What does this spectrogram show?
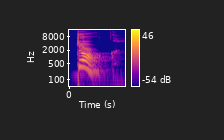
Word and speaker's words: talk: are g and h similarly in talk the silent alphabet is l very good now let's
